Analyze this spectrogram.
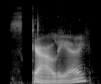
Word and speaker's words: Actinotignum schaalii: do a quick recap so we pronounced it actinotignum Shi and if I guess if you're in the United Kingdom scalli but that was fun you know researching about that and finding out how to pronounce it so you pronounce it Shi it is primarily seen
